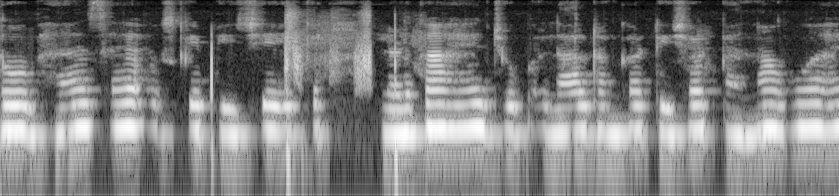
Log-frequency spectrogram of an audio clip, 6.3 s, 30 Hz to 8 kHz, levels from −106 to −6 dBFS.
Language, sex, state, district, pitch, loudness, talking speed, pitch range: Hindi, female, Odisha, Sambalpur, 195 Hz, -18 LUFS, 160 wpm, 185-205 Hz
